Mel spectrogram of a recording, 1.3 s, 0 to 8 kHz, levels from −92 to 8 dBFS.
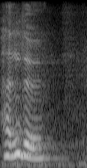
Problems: constant background noise, echo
